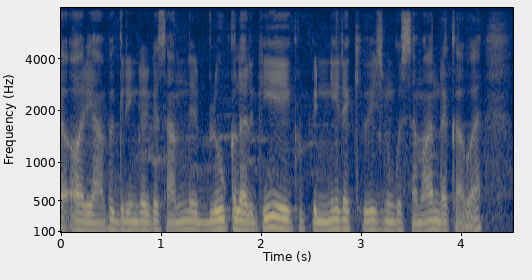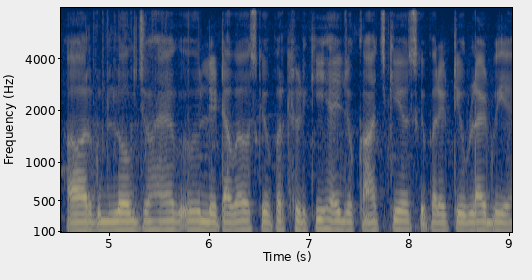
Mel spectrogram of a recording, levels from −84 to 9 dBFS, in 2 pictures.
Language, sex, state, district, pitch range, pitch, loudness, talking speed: Hindi, male, Uttar Pradesh, Muzaffarnagar, 110-120 Hz, 115 Hz, -27 LUFS, 300 wpm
